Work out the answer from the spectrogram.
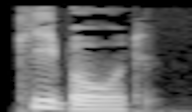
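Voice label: "keyboard" British; Technology; Công nghệ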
